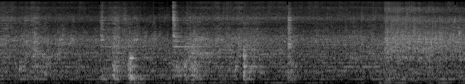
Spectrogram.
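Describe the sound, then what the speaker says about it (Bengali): Eggplant frying with spices in a pan, a soft steady sizzle broken by several sharp scrapes and stirring clicks from a spatula, moderately close and with no voices. "এবার বেগুনটাকে দিয়ে আরেকটু কষিয়ে নেবো"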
